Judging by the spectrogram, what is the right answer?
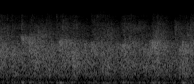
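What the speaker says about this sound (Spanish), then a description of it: "Denle un aplauso a nuestro Dios" A church congregation applauding, a steady wash of many hands clapping at moderate distance, fairly quiet and continuous for a couple of seconds.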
